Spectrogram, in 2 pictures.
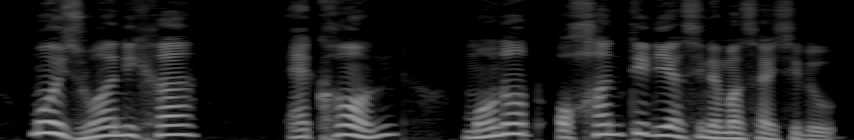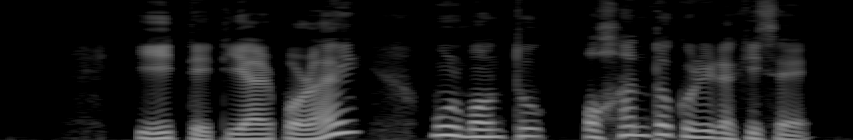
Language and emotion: Assamese, fearful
